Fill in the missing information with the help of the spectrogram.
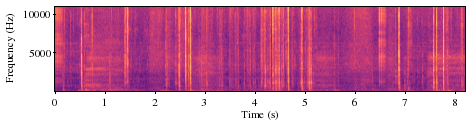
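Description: Small screwdriver undoing screws in a Toshiba C850 laptop's plastic bottom case: scattered light clicks and taps of the metal tip on the screws and the case.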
